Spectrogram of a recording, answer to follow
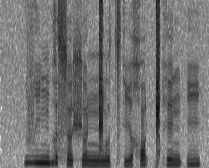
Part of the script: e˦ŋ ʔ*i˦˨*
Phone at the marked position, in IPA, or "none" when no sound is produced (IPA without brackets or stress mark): i˦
